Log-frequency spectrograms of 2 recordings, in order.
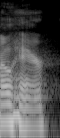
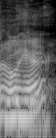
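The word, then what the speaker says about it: O'Hair: It's like O and then hair.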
